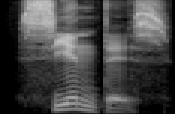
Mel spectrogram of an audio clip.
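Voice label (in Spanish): "sientes", male; mekanta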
